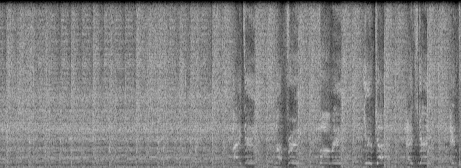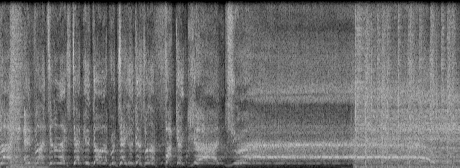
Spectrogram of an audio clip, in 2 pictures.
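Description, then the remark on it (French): Harsh screamed vocals hurling insanities erupt in a vocal break of a loud, distorted industrial metal song, with dense, tight guitar and pounding drums; the mix thins briefly before a sustained droning tone returns near the end. “et qui va nous hurler des insanités euh, au visage euh, lors d'un break vocal.”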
